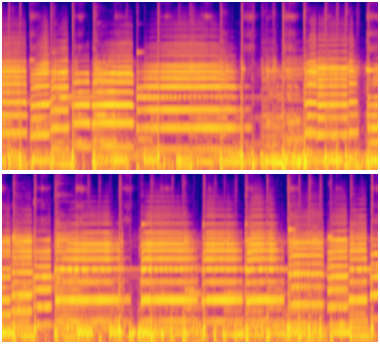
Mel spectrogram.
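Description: A small acoustic band playing an instrumental passage: trumpet playing held melody notes over strummed acoustic guitar and bass guitar, with hand percussion keeping the beat.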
